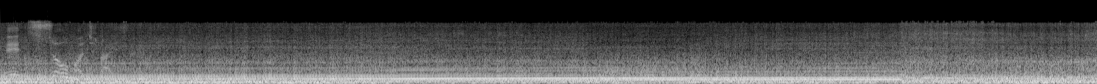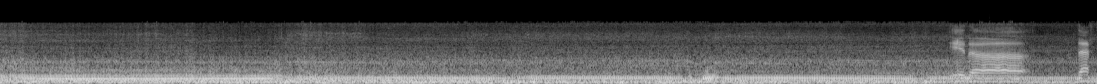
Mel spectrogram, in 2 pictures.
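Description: KTM Duke 390 Gen 3 fitted with a slip-on exhaust and a Fuel X Lite, idling loud and steady with a droning engine note that rises and falls slightly over about twenty seconds.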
